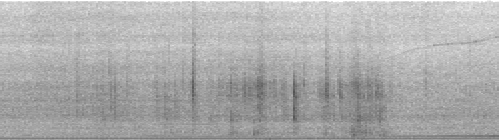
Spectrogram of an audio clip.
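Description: Earth and stones tip from an excavator bucket into a dump truck's metal bed.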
